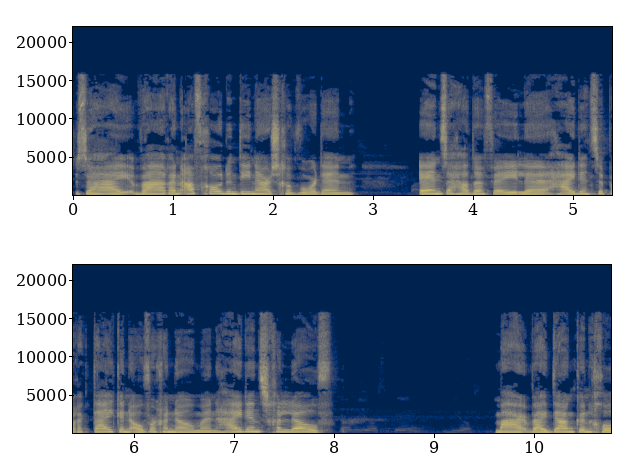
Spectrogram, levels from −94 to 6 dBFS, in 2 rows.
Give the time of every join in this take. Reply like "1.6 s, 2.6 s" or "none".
none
